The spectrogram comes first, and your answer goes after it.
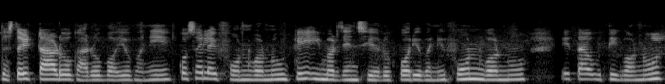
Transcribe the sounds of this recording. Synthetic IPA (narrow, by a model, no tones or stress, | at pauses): d͡zʌst̪ʌjʈaɽoɡʱaɾobʱʌjobʱʌnekʌsʌjlajpʰonɡʌrnukejːmʌrd͡zensiʌɾupʌɾjobʱʌnepʰonɡʌrnuet̪aut̪iɡʌrnu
